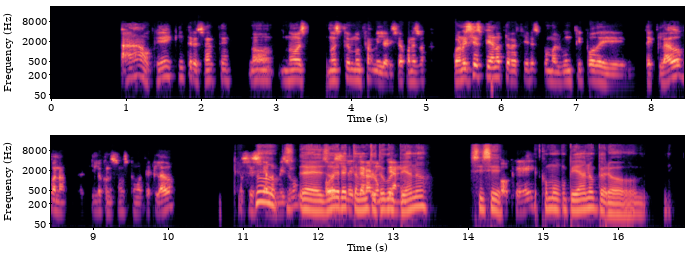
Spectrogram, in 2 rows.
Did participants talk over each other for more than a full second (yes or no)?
yes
